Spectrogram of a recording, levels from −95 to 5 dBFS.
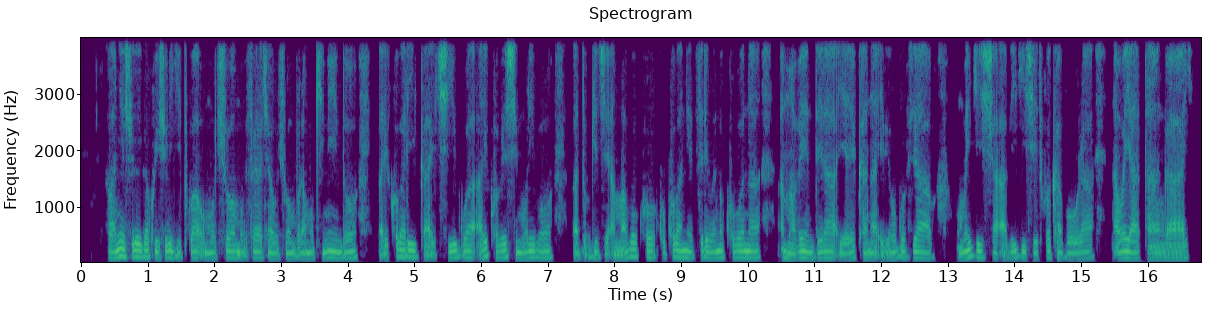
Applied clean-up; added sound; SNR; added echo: none; none; none; none.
